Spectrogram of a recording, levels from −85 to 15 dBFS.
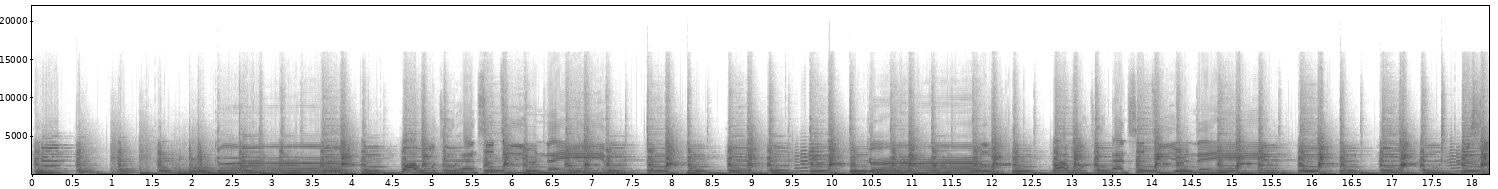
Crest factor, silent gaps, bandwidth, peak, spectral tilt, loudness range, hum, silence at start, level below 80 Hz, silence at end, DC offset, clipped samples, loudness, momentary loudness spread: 16 dB; none; 16 kHz; -6 dBFS; -4.5 dB/octave; 1 LU; none; 0 s; -44 dBFS; 0 s; under 0.1%; under 0.1%; -21 LUFS; 5 LU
